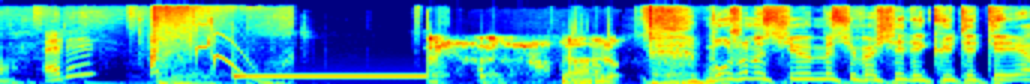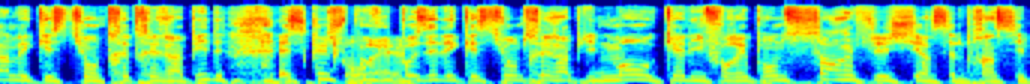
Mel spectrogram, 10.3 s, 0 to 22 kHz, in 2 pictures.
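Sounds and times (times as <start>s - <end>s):
speech: 0.0s - 1.3s, 2.9s - 10.2s
telephone line tone as a phone call is placed: 1.4s - 2.2s.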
